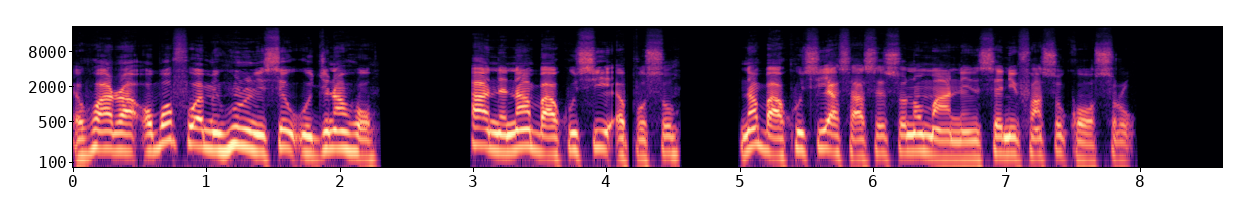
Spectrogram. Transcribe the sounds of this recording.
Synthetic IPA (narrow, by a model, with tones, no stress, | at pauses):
ɛ˨ɦu˦a˦ɾa˨ʔɔ˨bɔ˦fʊ˦a˨mĩ˨ɦũ˦ɾũ˨nʊ̃˨sɛ˦ʔo˨d͡ʑi˦nã˦ɦɔ˨ | a˦˨nɪ̃˨nã˦baː˨kʰʊ˦si˦æ˨pʰʊ˨sʊ˦ | nã˦baː˨kʰʊ˦si˦a˨saː˨sɪ˦sʊ˦nʊ̃˦mãː˨nɪ̃˨n̩˨sɛ̃˦nĩ˦fã˦sʊ˦kʰɔː˨sʊ˦ɾʊ̰˨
